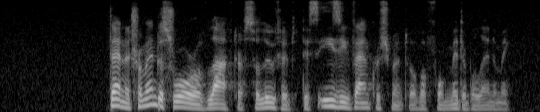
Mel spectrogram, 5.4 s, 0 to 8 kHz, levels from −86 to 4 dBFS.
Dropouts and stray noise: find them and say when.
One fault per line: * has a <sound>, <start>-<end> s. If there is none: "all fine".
all fine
